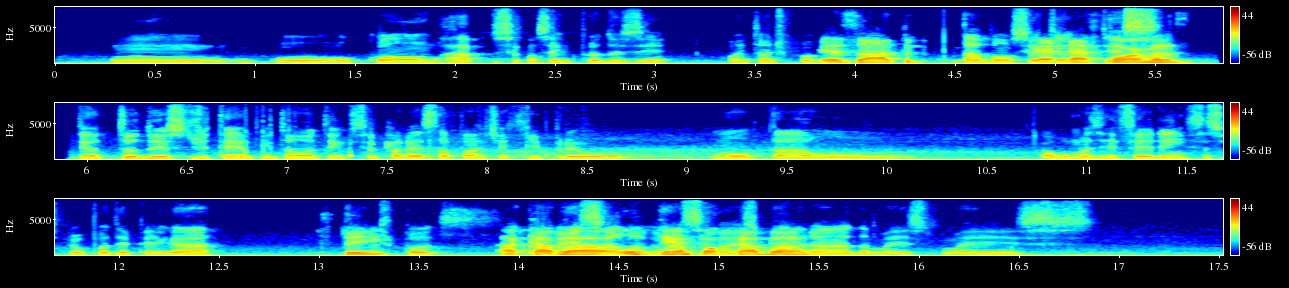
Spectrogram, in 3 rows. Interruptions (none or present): present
